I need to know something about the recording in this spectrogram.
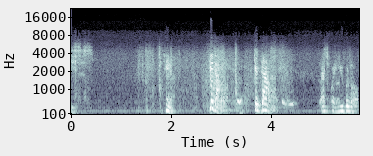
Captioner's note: crying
